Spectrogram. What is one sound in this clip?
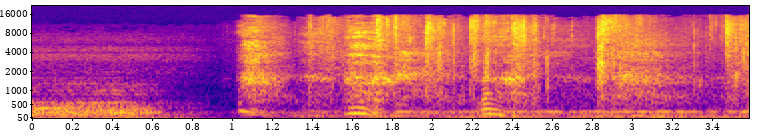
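Footsteps crunch on the ground outdoors.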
